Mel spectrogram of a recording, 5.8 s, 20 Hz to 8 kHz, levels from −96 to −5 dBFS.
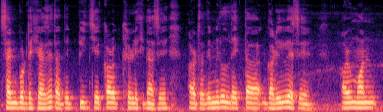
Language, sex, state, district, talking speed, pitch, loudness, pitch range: Nagamese, male, Nagaland, Dimapur, 200 wpm, 135 Hz, -15 LUFS, 130-140 Hz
